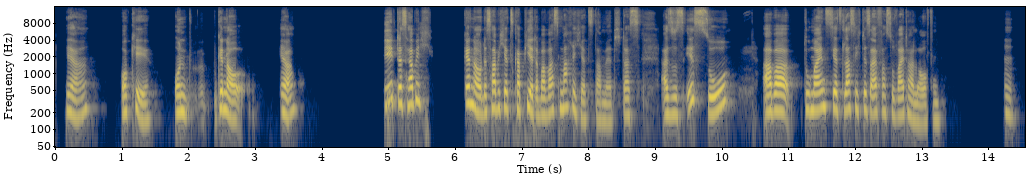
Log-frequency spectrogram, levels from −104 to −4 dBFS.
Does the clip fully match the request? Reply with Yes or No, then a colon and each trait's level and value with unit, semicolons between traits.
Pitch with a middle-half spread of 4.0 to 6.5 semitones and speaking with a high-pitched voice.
Yes: average, 4.7 semitones; high, 205 Hz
